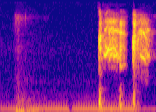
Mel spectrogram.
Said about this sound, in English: And I came back through someone's microphone then. Sorry, I was coughing. Yeah, I still came back through someone's microphone.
